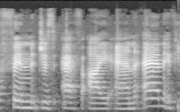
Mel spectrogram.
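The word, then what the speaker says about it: Fionn: on my list is the name Finn spelt a bit weirdly you might think as it has an OH&S spelt fi onn and one of the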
